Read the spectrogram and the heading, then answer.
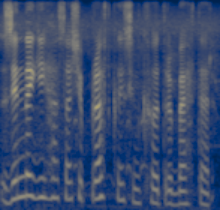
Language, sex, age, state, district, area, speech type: Kashmiri, other, 18-30, Jammu and Kashmir, Baramulla, rural, spontaneous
